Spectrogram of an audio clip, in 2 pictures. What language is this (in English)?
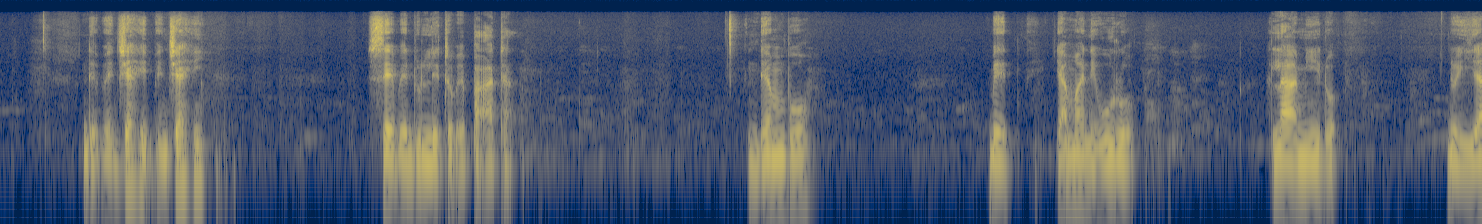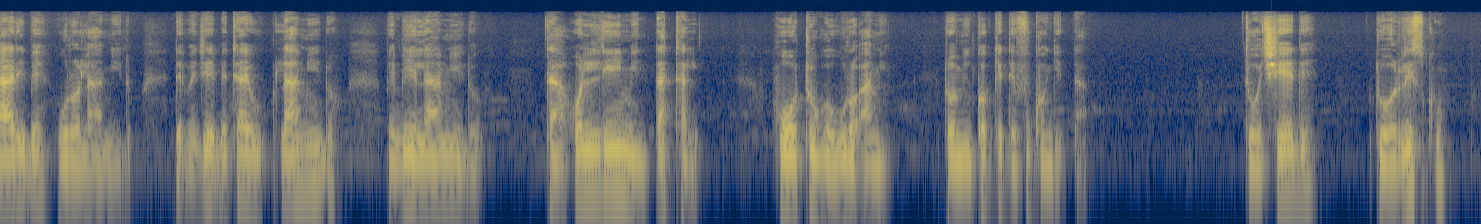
Pular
